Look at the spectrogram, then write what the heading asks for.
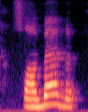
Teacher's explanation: huruf ba sukun berada di tengah-tengah kata, kita baca dengan suara memantul. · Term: huruf qalqalah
